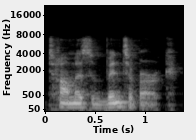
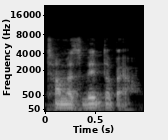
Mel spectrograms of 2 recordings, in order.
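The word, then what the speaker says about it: Thomas Vinterberg: i know that like english speakers will pronounce his name thomas winterberg but that's probably why it happened but like you pronounce it in danish it's thomas vidabao yeah i do i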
